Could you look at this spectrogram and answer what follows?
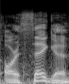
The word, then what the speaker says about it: Arcega: JJ is totally fine if you say Arcega, but he clearly told us Arcega.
